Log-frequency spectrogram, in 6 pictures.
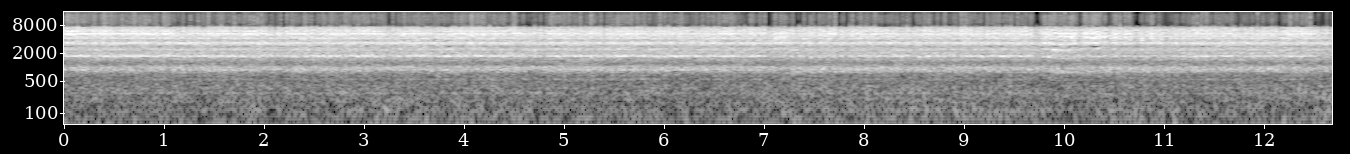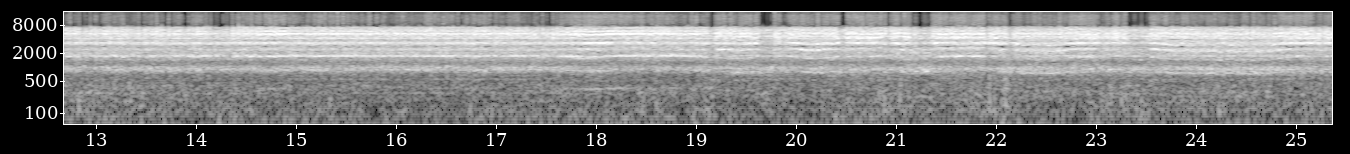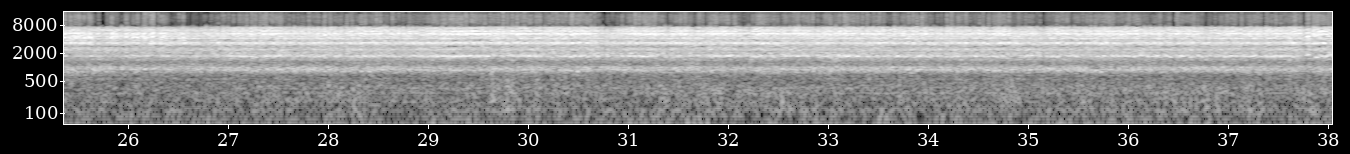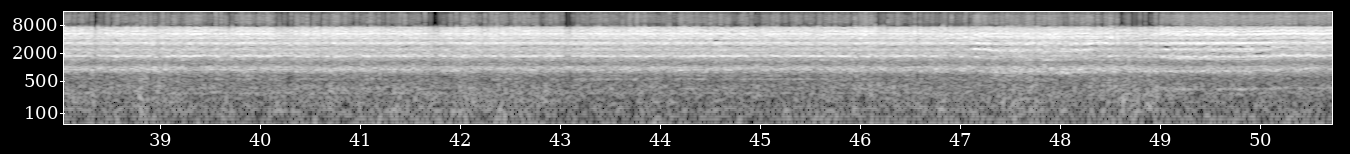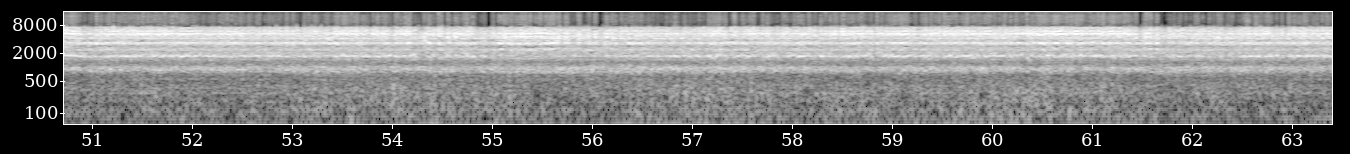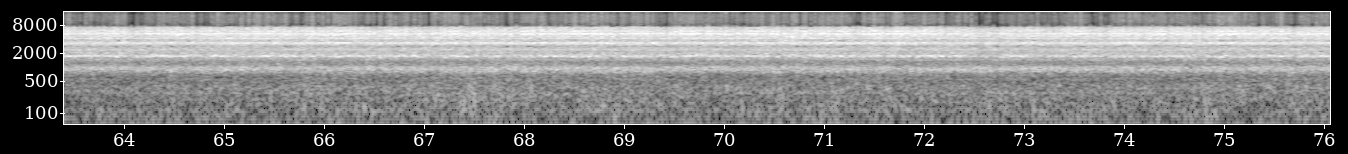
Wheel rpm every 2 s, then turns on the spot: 230, 230, 230, 230, 230, 230, 230, 230, 230, 230, 230, 220, 220, 230, 230, 230, 230, 230, 230, 230, 230, 230, 230, 230, 220, 230, 230, 230, 230, 230, 230, 230, 230, 240, 240, 230, 230, 230.
none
